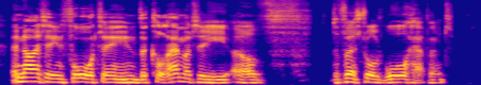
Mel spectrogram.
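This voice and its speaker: A bright, sharp tone delivered with an Australian accent. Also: man. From Queensland, Australia. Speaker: political commentator. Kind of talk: interview. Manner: halting, with repeated words.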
